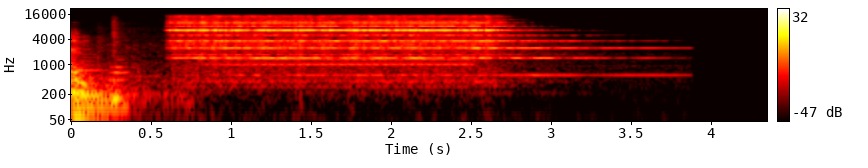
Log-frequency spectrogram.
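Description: Electric bell ringing as a school-bell sound effect: it rings steadily for about two seconds, then dies away.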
